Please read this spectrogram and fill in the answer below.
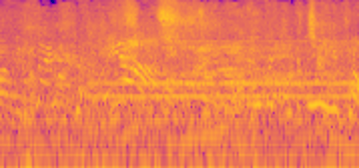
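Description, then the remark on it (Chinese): Dense crowd chatter fills the scene, many overlapping voices blending into a steady, loud hubbub with no single speaker standing out, continuous throughout. “摩肩接踵的人们”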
